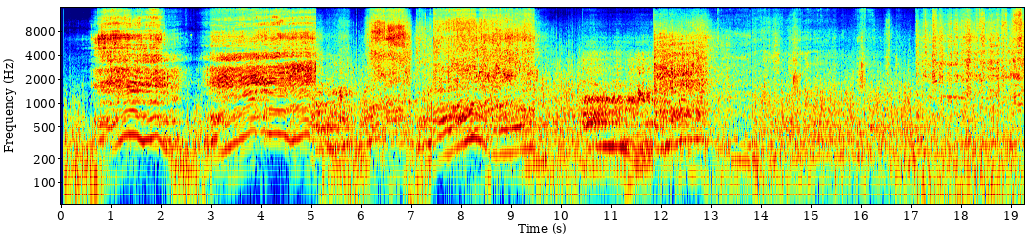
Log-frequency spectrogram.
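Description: Dodge Hellcat V8 engines revving hard in repeated rising and falling sweeps, each about a second long. From about two-thirds of the way through, this gives way to a rougher, steadier engine noise.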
